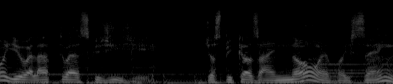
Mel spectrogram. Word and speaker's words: JJ Ling: this one on fiancee you pronounce g like j and j like g she may very well be jj in america but in france she is gigi from what i hear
